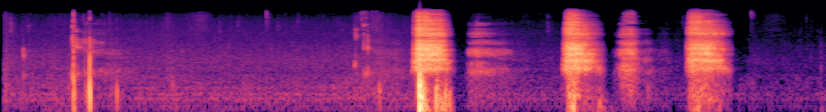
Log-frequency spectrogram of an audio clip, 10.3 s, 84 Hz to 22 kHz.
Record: {"exhalation_length": "10.3 s", "exhalation_amplitude": 32361, "exhalation_signal_mean_std_ratio": 0.22, "survey_phase": "beta (2021-08-13 to 2022-03-07)", "age": "45-64", "gender": "Female", "wearing_mask": "No", "symptom_cough_any": true, "symptom_runny_or_blocked_nose": true, "symptom_sore_throat": true, "symptom_fatigue": true, "symptom_fever_high_temperature": true, "symptom_headache": true, "symptom_change_to_sense_of_smell_or_taste": true, "symptom_loss_of_taste": true, "symptom_other": true, "symptom_onset": "2 days", "smoker_status": "Never smoked", "respiratory_condition_asthma": false, "respiratory_condition_other": false, "recruitment_source": "Test and Trace", "submission_delay": "2 days", "covid_test_method": "RT-qPCR", "covid_ct_value": 26.7, "covid_ct_gene": "ORF1ab gene"}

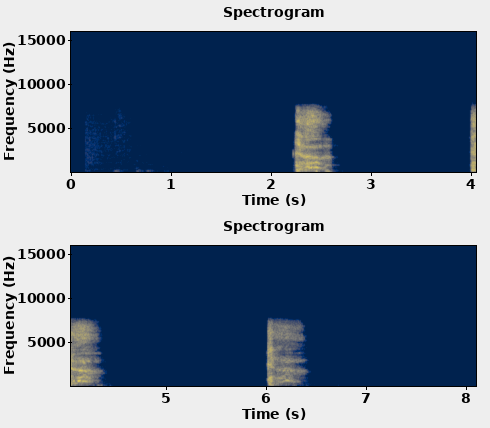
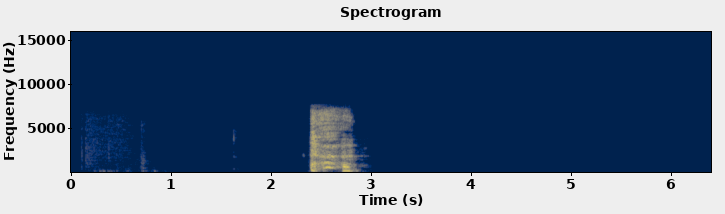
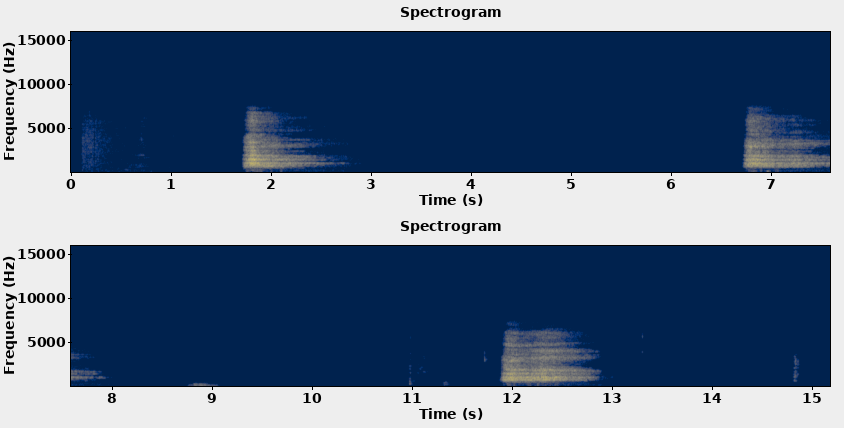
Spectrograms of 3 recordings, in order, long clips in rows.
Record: {"three_cough_length": "8.1 s", "three_cough_amplitude": 32767, "three_cough_signal_mean_std_ratio": 0.25, "cough_length": "6.4 s", "cough_amplitude": 28453, "cough_signal_mean_std_ratio": 0.2, "exhalation_length": "15.2 s", "exhalation_amplitude": 15736, "exhalation_signal_mean_std_ratio": 0.29, "survey_phase": "beta (2021-08-13 to 2022-03-07)", "age": "65+", "gender": "Female", "wearing_mask": "No", "symptom_none": true, "smoker_status": "Never smoked", "respiratory_condition_asthma": false, "respiratory_condition_other": false, "recruitment_source": "REACT", "submission_delay": "3 days", "covid_test_result": "Negative", "covid_test_method": "RT-qPCR", "influenza_a_test_result": "Negative", "influenza_b_test_result": "Negative"}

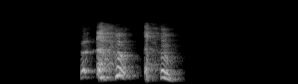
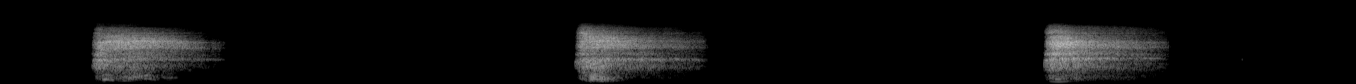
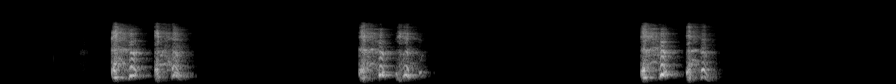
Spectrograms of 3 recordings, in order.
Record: {"cough_length": "3.0 s", "cough_amplitude": 20064, "cough_signal_mean_std_ratio": 0.36, "exhalation_length": "13.6 s", "exhalation_amplitude": 19833, "exhalation_signal_mean_std_ratio": 0.34, "three_cough_length": "9.0 s", "three_cough_amplitude": 20966, "three_cough_signal_mean_std_ratio": 0.31, "survey_phase": "beta (2021-08-13 to 2022-03-07)", "age": "45-64", "gender": "Female", "wearing_mask": "No", "symptom_runny_or_blocked_nose": true, "symptom_fatigue": true, "symptom_onset": "12 days", "smoker_status": "Never smoked", "respiratory_condition_asthma": false, "respiratory_condition_other": false, "recruitment_source": "REACT", "submission_delay": "2 days", "covid_test_result": "Negative", "covid_test_method": "RT-qPCR", "influenza_a_test_result": "Negative", "influenza_b_test_result": "Negative"}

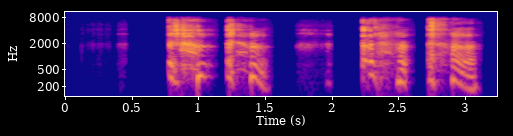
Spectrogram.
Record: {"cough_length": "3.2 s", "cough_amplitude": 31776, "cough_signal_mean_std_ratio": 0.46, "survey_phase": "beta (2021-08-13 to 2022-03-07)", "age": "18-44", "gender": "Female", "wearing_mask": "No", "symptom_none": true, "smoker_status": "Never smoked", "respiratory_condition_asthma": false, "respiratory_condition_other": false, "recruitment_source": "REACT", "submission_delay": "3 days", "covid_test_result": "Negative", "covid_test_method": "RT-qPCR", "influenza_a_test_result": "Negative", "influenza_b_test_result": "Negative"}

